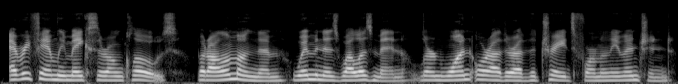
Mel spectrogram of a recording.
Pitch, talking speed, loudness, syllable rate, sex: 195 Hz, 210 wpm, -16 LUFS, 6.1 syllables/s, female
